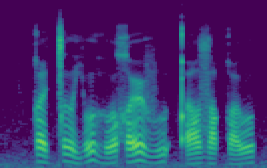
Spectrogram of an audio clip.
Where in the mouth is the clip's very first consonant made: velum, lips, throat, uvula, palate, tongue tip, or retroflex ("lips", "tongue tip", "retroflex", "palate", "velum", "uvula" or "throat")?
uvula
